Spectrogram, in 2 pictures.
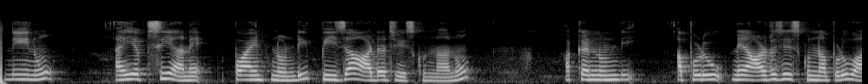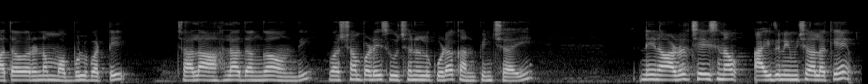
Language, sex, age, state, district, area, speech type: Telugu, female, 30-45, Telangana, Peddapalli, rural, spontaneous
